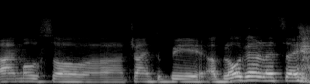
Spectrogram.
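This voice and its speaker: A man speaks with a Slovenian accent. His voice sits at medium pitch. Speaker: burnout coach. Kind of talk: interview. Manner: halting, many fillers.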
